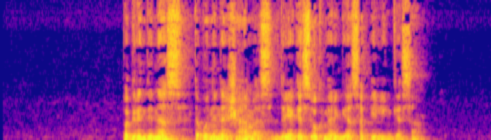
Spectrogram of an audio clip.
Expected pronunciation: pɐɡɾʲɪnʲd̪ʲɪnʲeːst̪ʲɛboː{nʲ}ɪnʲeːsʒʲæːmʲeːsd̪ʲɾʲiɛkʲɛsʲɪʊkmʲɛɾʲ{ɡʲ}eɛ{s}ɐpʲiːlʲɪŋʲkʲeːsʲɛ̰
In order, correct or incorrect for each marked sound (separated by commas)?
correct, correct, correct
